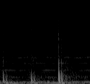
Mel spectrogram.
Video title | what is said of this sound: How To Make Bread - Luyện Nghe Tiếng Anh Theo chủ Đề - Learn English | I wanted to hear that hollow sound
